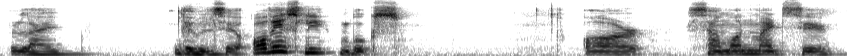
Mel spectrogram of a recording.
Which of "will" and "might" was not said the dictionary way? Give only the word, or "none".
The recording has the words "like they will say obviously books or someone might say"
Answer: none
